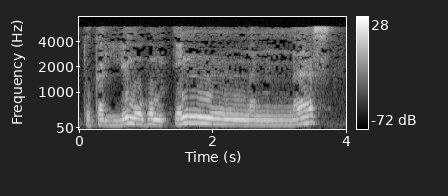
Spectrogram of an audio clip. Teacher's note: قرأ قالون كلمة أن بكسر الهمزة فتصير تكلمهم إن الناس على الاستئناف.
